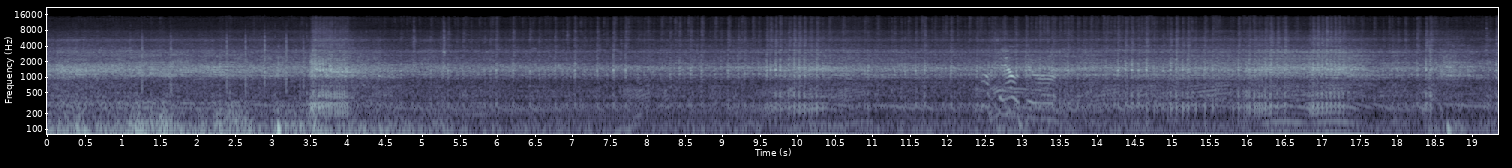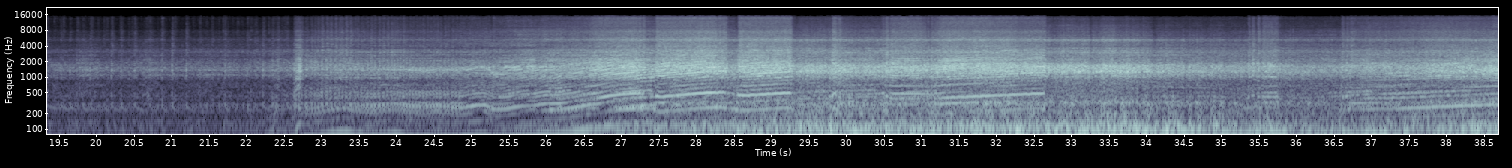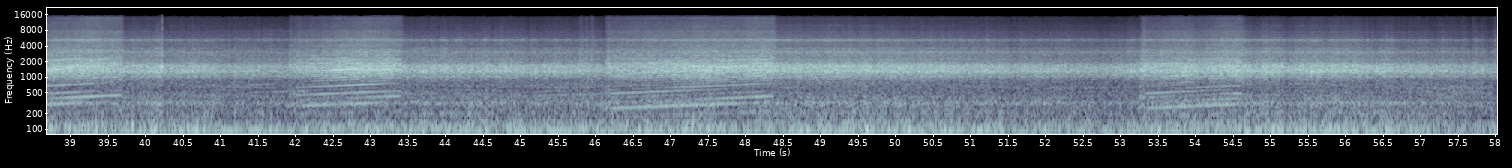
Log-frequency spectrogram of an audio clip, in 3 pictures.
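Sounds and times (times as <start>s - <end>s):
dirt bike engine revving: 0.0s - 4.6s, 9.1s - 10.7s, 12.1s - 17.6s, 22.2s - 58.0s
wind noise on microphone: 0.0s - 4.8s.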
